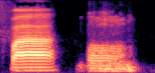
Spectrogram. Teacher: নিচের ঠোঁটের ভিজে অংশ এবং সামনের উপরের দুই দাঁতের আগার সাথে লেগে উচ্চারণ হবে ফা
